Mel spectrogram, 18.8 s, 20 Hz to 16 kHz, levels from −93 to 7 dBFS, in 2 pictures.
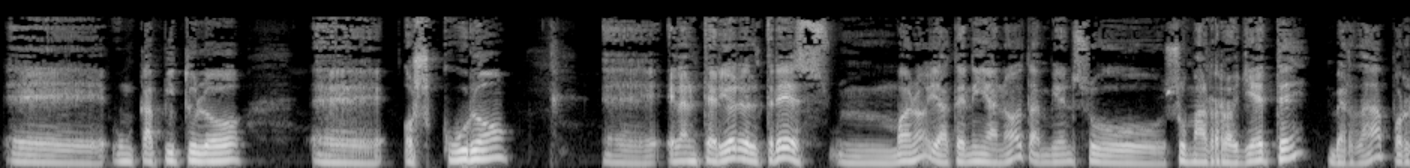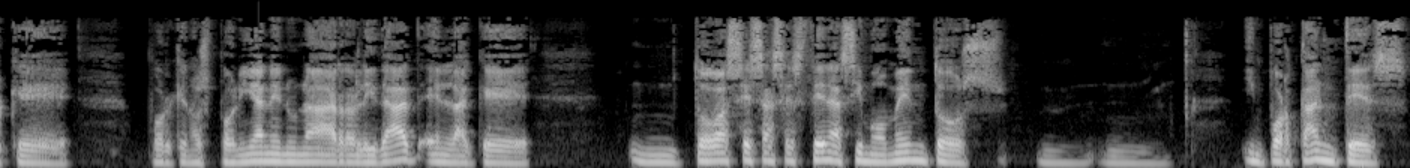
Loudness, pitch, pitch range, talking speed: -18 LUFS, 120 Hz, 110-135 Hz, 110 wpm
